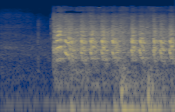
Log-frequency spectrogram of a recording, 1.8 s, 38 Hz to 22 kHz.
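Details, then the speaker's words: 2000 Yamaha R1 4XV running poorly, only three cylinders working, before carburetor repair: after cranking it catches suddenly and runs with uneven, lumpy firing; owner suspects leaking carburetors. Hard starting, rough running. "there you go don't even want to start up five minutes later come on me probably no petrol because they had the carburetors leaking"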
